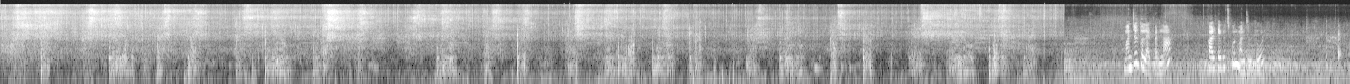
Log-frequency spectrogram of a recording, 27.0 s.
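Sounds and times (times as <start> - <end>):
food sizzling in a clay pot: 0.0 - 21.7
wooden spatula scraping a pot: 1.7 - 20.8.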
